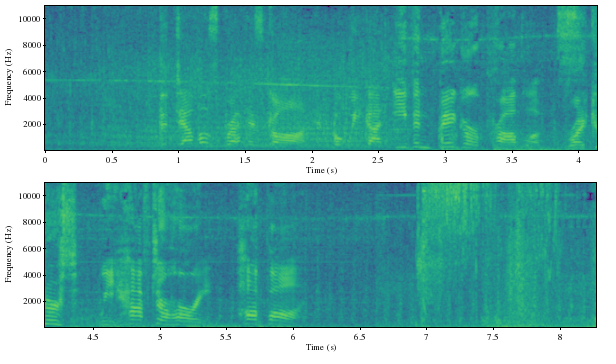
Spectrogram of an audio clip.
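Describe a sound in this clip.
A helicopter rumbles overhead.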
